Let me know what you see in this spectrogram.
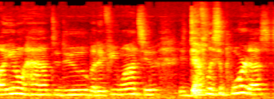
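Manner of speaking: high, falsely sorrowful, fake sad tone. Mocking how charity sites ask people for money: mock fake-sad tone. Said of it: "they say it in a very like a fake like sad tone".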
